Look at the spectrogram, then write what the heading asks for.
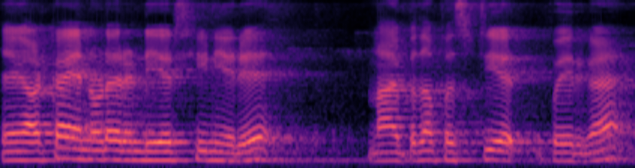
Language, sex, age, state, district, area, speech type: Tamil, male, 18-30, Tamil Nadu, Cuddalore, rural, spontaneous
